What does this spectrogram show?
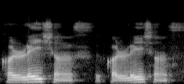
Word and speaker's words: Galatians: 영어로 볼 때는 Galatians 이렇게 발음을 하고요.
